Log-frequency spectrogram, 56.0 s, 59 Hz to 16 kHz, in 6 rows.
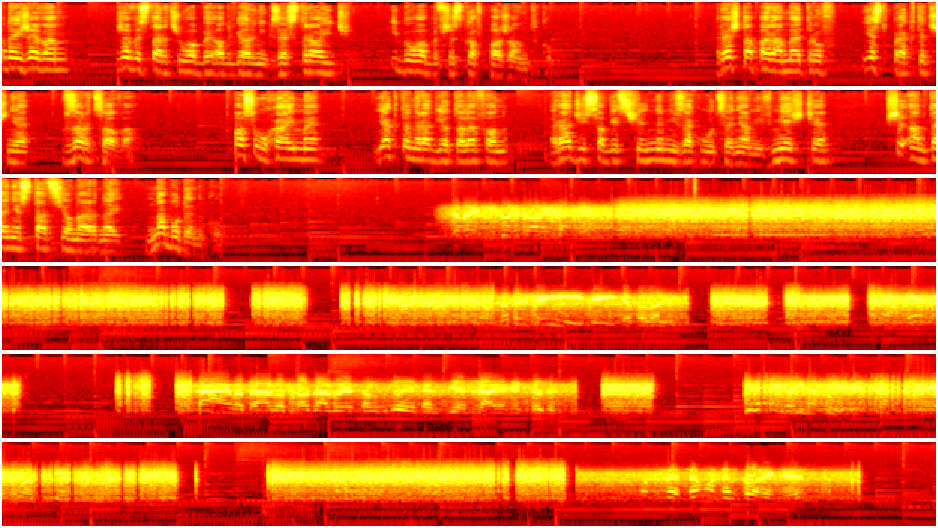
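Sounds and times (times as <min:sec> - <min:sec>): radio static: 0:23.0 - 0:37.6, 0:38.5 - 0:43.9, 0:44.8 - 0:48.7, 0:49.4 - 0:55.3.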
